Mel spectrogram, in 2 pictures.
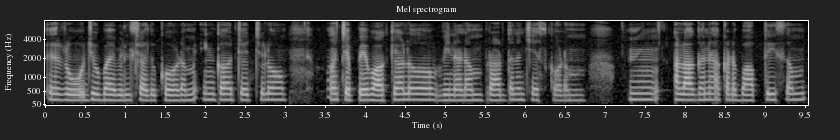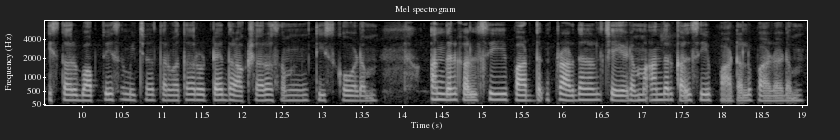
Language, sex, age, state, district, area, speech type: Telugu, female, 18-30, Andhra Pradesh, Nandyal, urban, spontaneous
